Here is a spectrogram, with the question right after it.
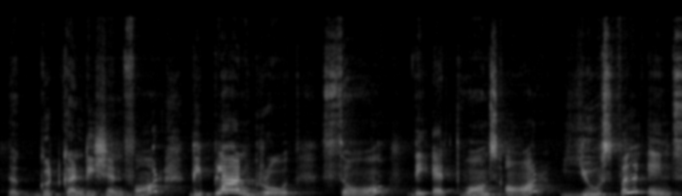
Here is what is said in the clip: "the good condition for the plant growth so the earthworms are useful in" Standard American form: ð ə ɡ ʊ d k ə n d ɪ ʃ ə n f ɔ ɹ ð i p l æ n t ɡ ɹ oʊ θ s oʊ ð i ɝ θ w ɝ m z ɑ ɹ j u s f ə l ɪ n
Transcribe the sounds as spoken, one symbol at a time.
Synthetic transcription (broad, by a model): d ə ɡ ʊ d k ə n d ɪ ʃ ə n f ɔ ɹ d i p l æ n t ɡ ɹ oʊ t s oʊ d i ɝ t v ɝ m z ɑ ɹ j u s f ə l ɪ n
